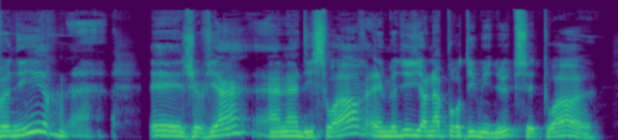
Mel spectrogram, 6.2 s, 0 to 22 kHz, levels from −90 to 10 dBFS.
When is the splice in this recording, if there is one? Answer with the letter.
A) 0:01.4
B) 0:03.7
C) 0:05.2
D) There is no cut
D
